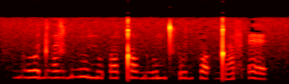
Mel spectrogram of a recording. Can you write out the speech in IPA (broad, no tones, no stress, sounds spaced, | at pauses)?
ɡʱ o dʱ ʌ z bʱ u m u ʔ ɔ ǃ ɔ ɡʱ u m t͡sʼ u d p ɔ ʔ ɡ͡ǃ a f ʔ ɛ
